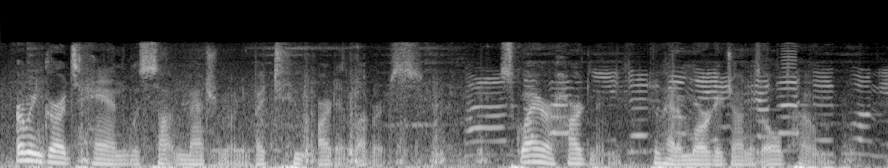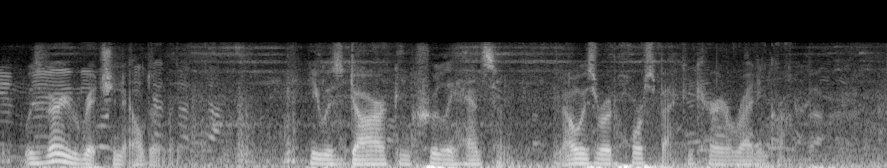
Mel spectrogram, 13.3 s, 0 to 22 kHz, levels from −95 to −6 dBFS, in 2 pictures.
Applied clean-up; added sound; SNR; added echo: none; Train; 11 dB; none.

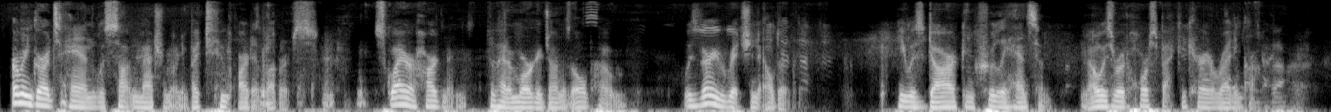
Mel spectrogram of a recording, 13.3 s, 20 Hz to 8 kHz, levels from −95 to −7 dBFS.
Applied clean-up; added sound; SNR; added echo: neural mask model Resemble Enhance denoiser.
